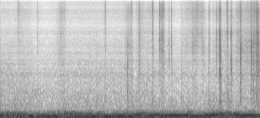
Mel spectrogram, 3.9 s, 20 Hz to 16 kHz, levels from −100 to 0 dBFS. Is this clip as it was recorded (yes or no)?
no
